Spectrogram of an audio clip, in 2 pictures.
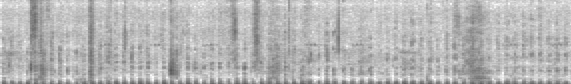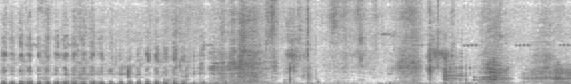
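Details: Bear purring while wrestling: a rapid, steady, deep pulsing rumble of about four beats per second for eight seconds, then fading into soft rustling and breathy huffs near the end.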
